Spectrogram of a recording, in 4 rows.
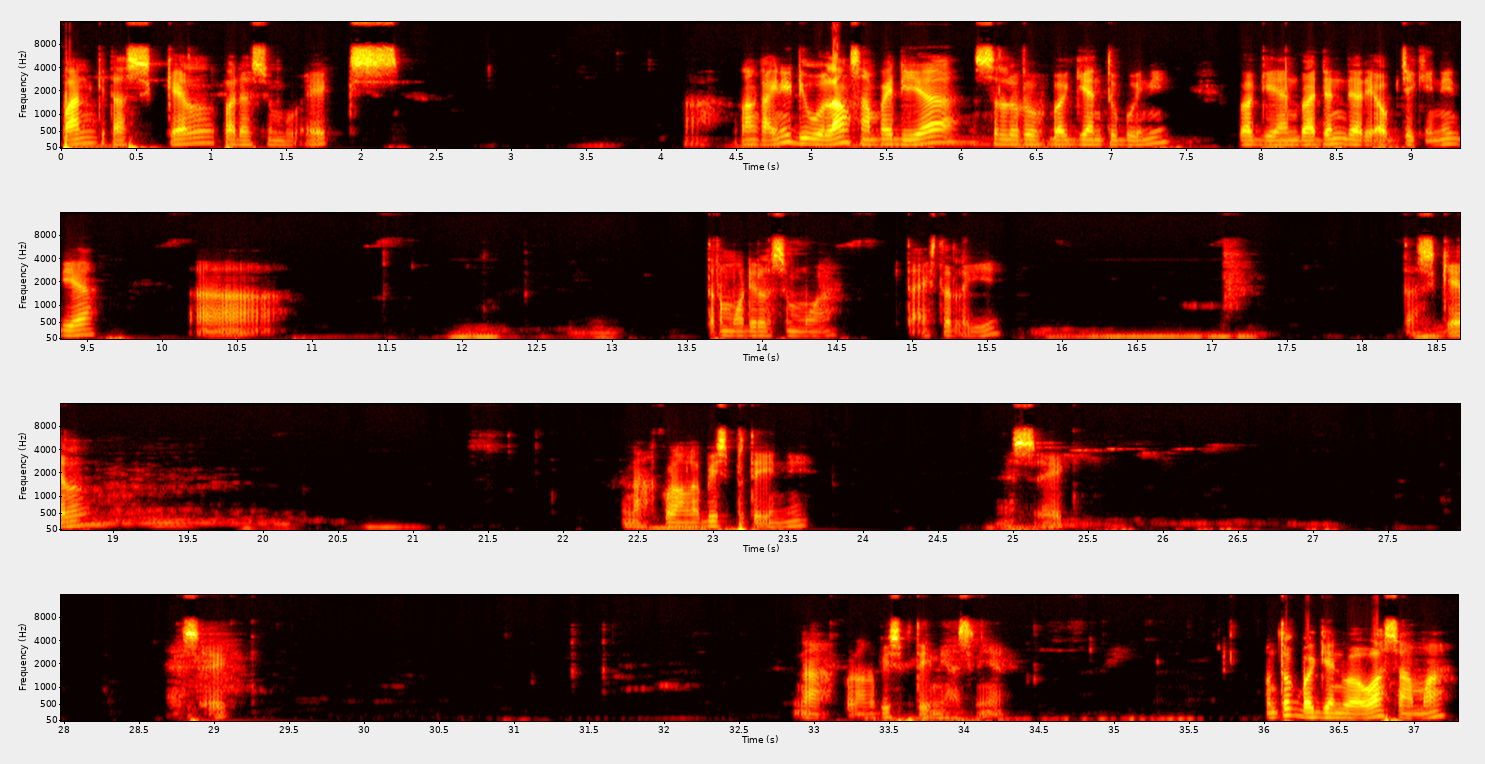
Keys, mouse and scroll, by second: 1.1 s, 3.2-5.0 drag, 4.4 z, 5.0-12.1 middle drag, 12.1 e, 17.7-21.3 drag, 17.9 s, 21.3-23.5 middle drag, 21.7 z, 23.5 s, 24.9-29.2 drag, 28.5 s, 29.5-31.3 drag, 30.9 z, 31.3-33.3 middle drag, 33.9-37.2 middle drag.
